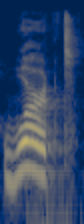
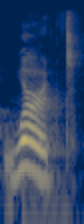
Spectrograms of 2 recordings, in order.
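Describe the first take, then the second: The two takes are said the same way.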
